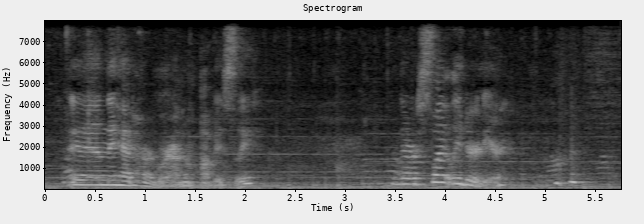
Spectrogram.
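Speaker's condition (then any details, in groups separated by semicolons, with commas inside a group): No condition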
